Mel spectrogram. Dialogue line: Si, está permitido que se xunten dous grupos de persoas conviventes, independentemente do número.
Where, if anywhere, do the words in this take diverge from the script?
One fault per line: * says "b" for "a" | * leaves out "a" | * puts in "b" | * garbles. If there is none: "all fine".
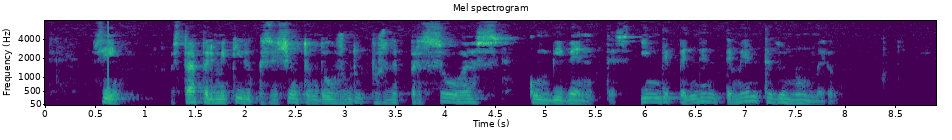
all fine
